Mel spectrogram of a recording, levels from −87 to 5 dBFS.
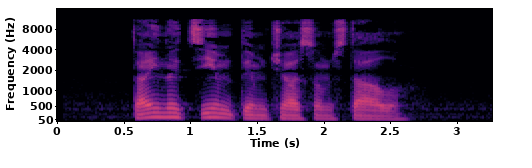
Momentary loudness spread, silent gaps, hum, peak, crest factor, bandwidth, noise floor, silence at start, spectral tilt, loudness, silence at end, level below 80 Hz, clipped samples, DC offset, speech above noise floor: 10 LU; none; none; -20 dBFS; 18 dB; 11.5 kHz; -74 dBFS; 0.55 s; -3.5 dB/octave; -36 LUFS; 0.65 s; -64 dBFS; under 0.1%; under 0.1%; 38 dB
